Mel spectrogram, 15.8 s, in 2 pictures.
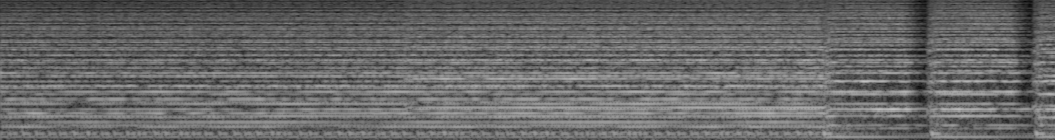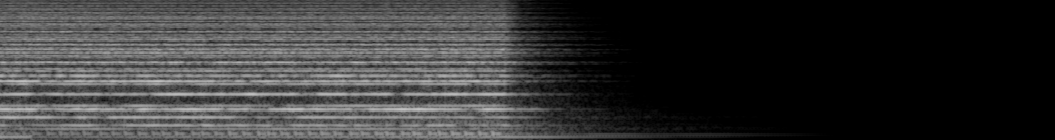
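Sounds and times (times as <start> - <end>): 
fanfare: 0.0 - 12.3.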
